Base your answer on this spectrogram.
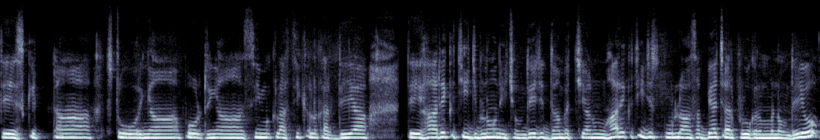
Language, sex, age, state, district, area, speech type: Punjabi, female, 30-45, Punjab, Tarn Taran, rural, spontaneous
